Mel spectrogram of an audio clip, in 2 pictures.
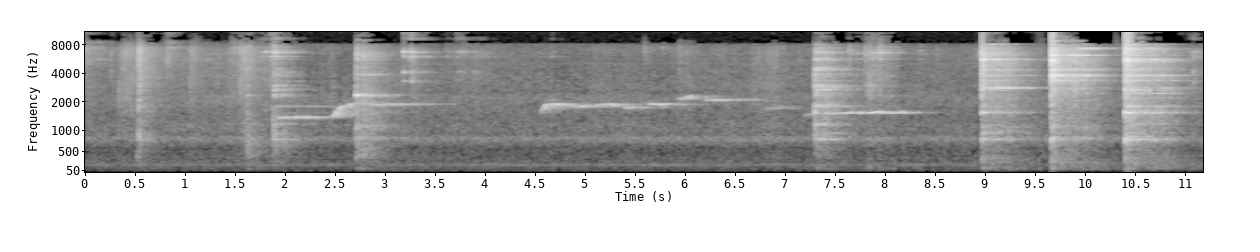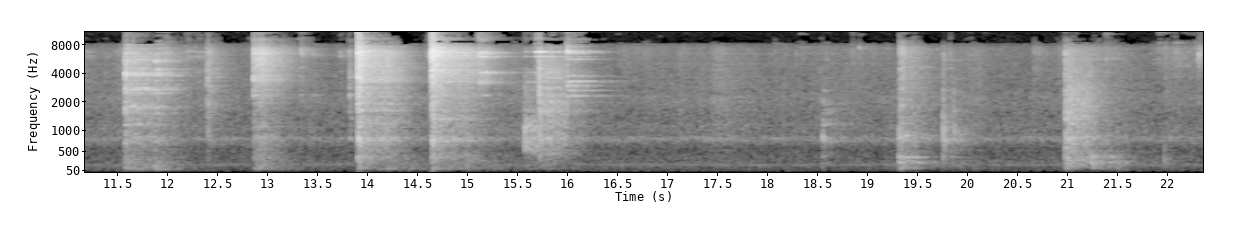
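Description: A hammer striking a part clamped in a bench vise: about a dozen sharp, ringing metallic blows, coming in quick succession in the middle and a couple more near the end.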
